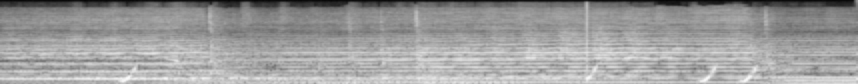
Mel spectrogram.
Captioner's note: bubbles popping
